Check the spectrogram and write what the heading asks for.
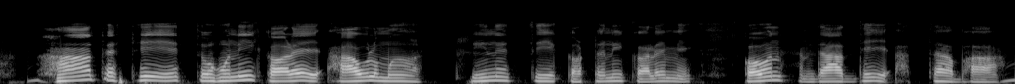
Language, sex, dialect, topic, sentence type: Bhojpuri, male, Southern / Standard, agriculture, question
